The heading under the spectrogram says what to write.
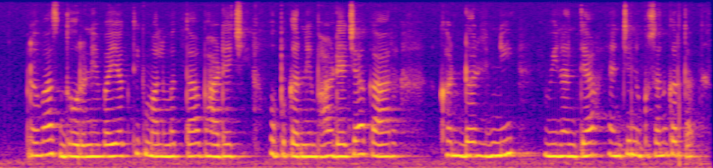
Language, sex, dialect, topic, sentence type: Marathi, female, Varhadi, banking, statement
